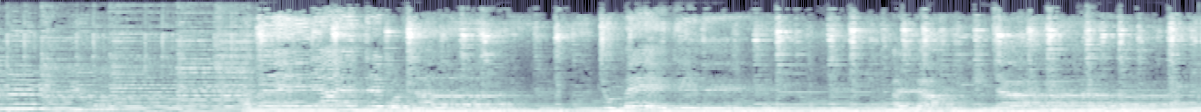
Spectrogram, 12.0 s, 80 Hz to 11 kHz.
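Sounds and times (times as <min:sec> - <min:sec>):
backing music: 0:00.0 - 0:12.0
girl singing into a microphone: 0:02.4 - 0:08.2, 0:08.8 - 0:12.0.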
